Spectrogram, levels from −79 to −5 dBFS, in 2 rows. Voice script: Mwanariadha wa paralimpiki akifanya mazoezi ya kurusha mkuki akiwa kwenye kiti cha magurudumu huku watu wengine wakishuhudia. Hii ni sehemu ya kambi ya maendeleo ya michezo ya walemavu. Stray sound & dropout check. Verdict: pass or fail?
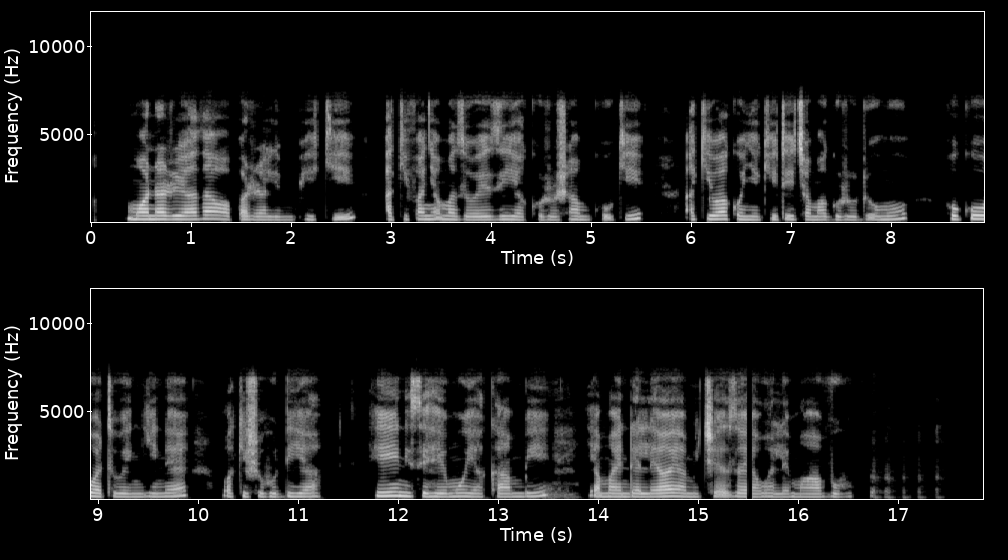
fail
